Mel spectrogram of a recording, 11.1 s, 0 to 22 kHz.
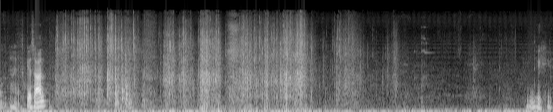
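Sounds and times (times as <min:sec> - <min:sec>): plastic bag crinkling: 0:01.0 - 0:08.2.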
